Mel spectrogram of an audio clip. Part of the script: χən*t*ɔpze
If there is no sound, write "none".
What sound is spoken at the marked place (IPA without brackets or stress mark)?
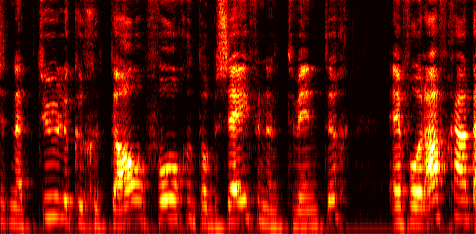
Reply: t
